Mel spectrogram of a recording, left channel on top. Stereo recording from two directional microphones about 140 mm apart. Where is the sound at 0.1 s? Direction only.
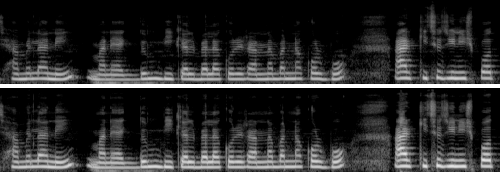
35° right (ahead or behind).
